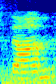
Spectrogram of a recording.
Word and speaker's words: thumb: so as an example the word thumb has a b on the end when you spell it but it does not produce that sound it's a silent b so don't get caught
